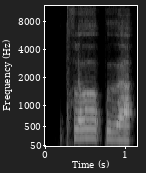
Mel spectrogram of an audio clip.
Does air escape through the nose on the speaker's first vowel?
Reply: no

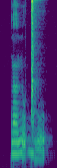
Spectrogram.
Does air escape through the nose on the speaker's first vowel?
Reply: yes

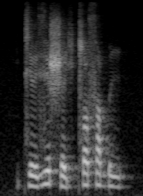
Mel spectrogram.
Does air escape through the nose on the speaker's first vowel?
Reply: no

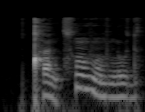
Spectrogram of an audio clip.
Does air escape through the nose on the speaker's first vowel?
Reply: no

